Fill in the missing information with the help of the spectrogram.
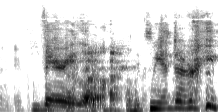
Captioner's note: laughs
